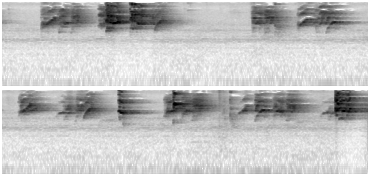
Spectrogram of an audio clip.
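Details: Two pet lovebirds keep up a steady run of high, scratchy chirps and squeaks in short grouped phrases, roughly one cluster per second after an opening burst.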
